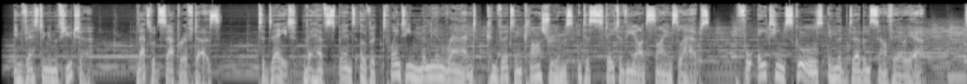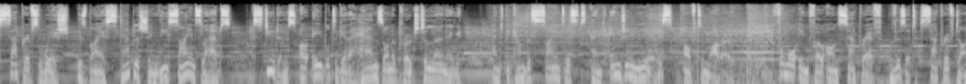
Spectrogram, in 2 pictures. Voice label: African English Natural Conversational, South African Male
